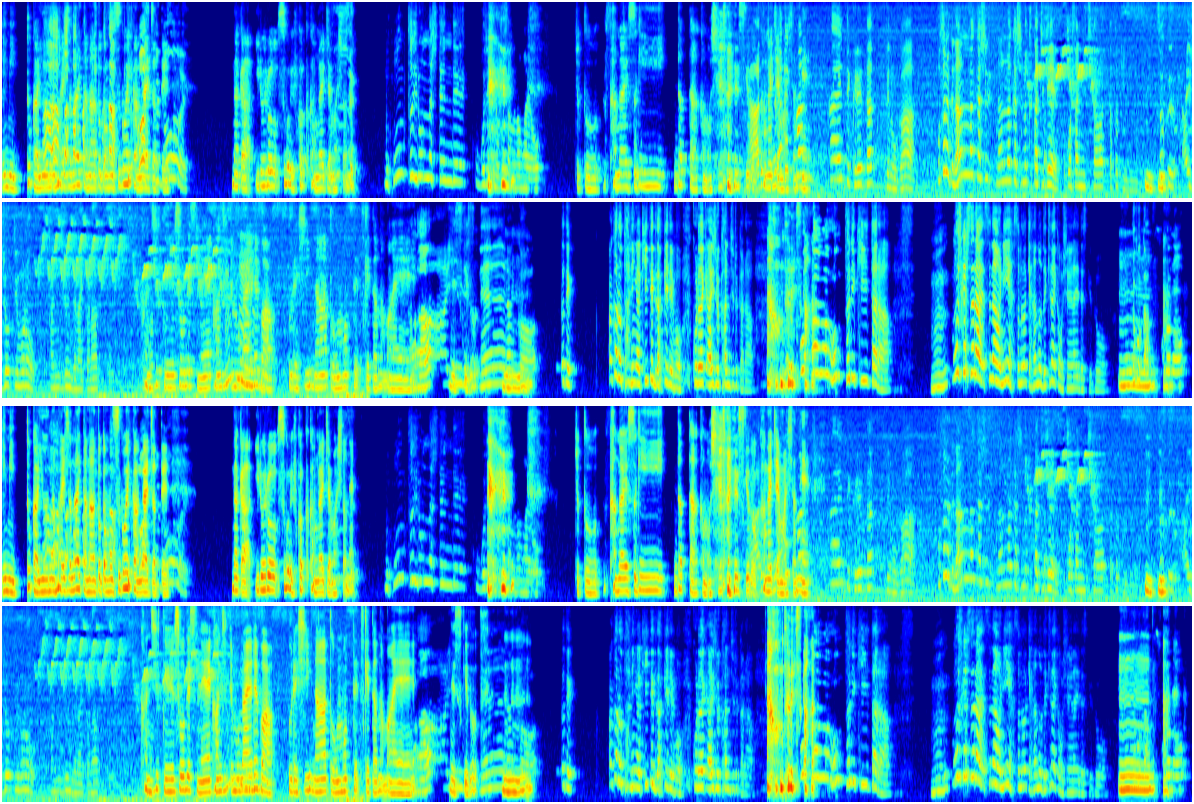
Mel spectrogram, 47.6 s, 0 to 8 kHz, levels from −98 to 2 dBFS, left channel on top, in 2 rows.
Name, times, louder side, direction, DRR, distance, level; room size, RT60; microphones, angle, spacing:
voice 1, 0.0-3.3 4.6-7.0 9.7-10.8 11.5-11.9 12.2-16.1 22.9-23.3 26.6-29.2 29.5-32.1 32.8-33.3 33.8-34.4 39.1-39.9 46.1-47.1, right 6 dB, 85° right, 0.4 m, -29 dB
voice 2, 0.8-3.7 6.4-7.1 7.7-10.8 12.0-12.1 14.9-16.2 16.5-18.3 18.7-22.7 23.1-24.5 24.7-26.0 26.6-27.0 28.2-29.1 31.5-31.7 31.9-34.5 35.0-35.2 35.9-39.1 39.4-41.6 42.4-45.9 46.4-46.7 47.0-47.4, left 4 dB, 50° left, 0.4 m, -38 dB
sound 1, 14.8-31.1, left 1 dB, 5° right, 0.9 m, -44 dB
3.2 x 2.1 x 3.1 m
head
